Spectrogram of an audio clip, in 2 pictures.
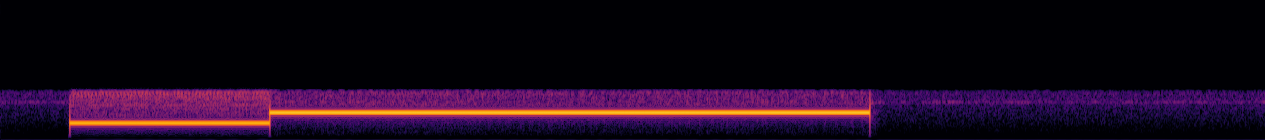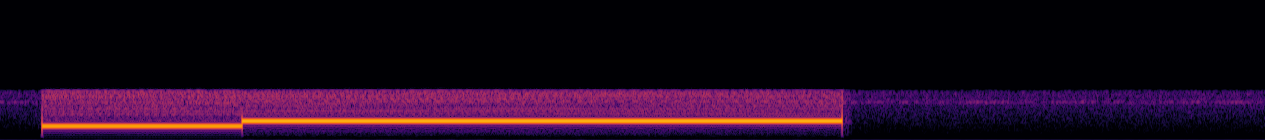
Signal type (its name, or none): two-tone page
